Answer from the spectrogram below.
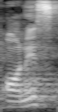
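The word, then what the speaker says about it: honest: এখন এখানে অনেকে এটা উচ্চারণ হনেস্ট করে, হনেস্ট না, এখানে এইচটা উচ্চারণ হবে না। এই জন্য এখানে আমরা কি ব্যবহার করব? এন ব্যবহার করব, এন অনেস্ট ম্যান।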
